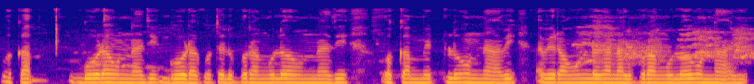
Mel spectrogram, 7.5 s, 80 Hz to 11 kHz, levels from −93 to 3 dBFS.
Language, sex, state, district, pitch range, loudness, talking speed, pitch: Telugu, male, Telangana, Mahabubabad, 150-155 Hz, -16 LUFS, 125 wpm, 150 Hz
